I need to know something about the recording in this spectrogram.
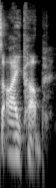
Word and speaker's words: iCub: You'd think that would be pronounced iCube, but the company name is iCub. So, unless they're pronouncing it weirdly, I think it is actually the iCub.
